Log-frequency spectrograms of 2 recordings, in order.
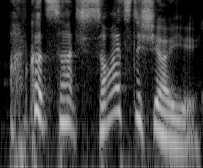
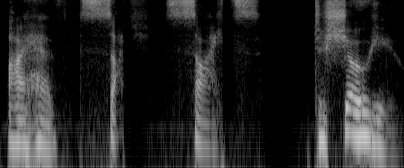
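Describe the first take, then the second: First: It sounds friendly and inviting. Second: It sounds sinister and menacing.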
